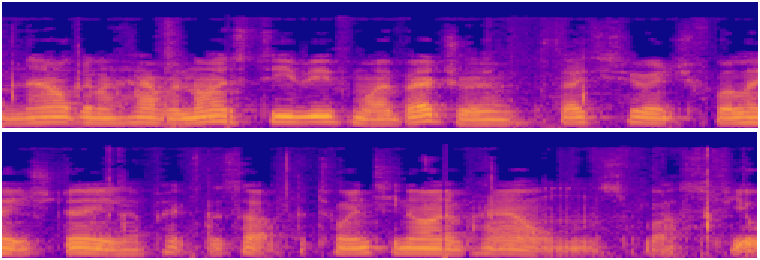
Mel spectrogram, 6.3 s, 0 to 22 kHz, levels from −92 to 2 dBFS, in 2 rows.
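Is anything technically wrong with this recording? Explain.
Yes. There are gaps between stream segments at 0.93, 2.94 and 4.97 s. At each two-second segment boundary, the time stamps leave a small hole that the player fills with silence. You hear hard-edged dropouts of about 10 to 14 ms at regular two-second intervals, with nothing actually missing from the audio.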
